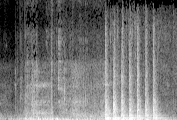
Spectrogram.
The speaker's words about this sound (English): After repeated bangs, an elderly woman comes to the door and he says, good afternoon.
